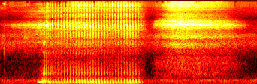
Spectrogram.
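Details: A rapid, fluttering snore from Monty, a sleeping bulldog in the UK, rattles for about one and a half seconds. A gentle airy exhale follows.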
